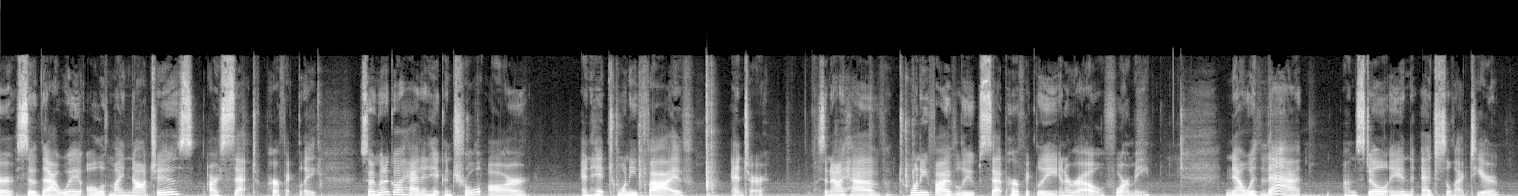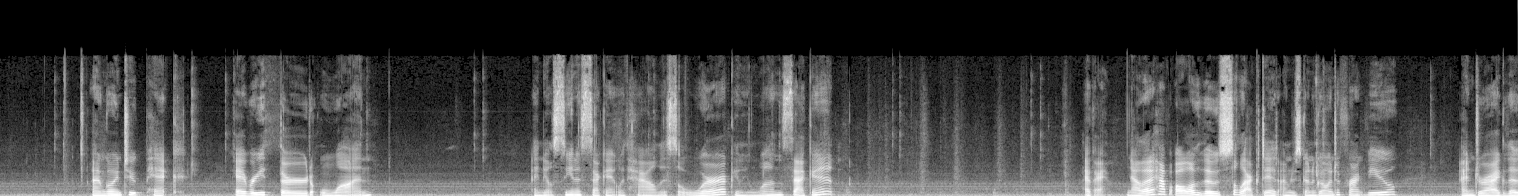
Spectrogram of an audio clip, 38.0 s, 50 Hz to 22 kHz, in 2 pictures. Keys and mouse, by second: 5.7 ctrl+r, 15.3-19.7 middle drag, 19.7-21.5 right drag, 21.8-33.7 right drag, 33.7-34.9 middle drag, 35.4 KP_1.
